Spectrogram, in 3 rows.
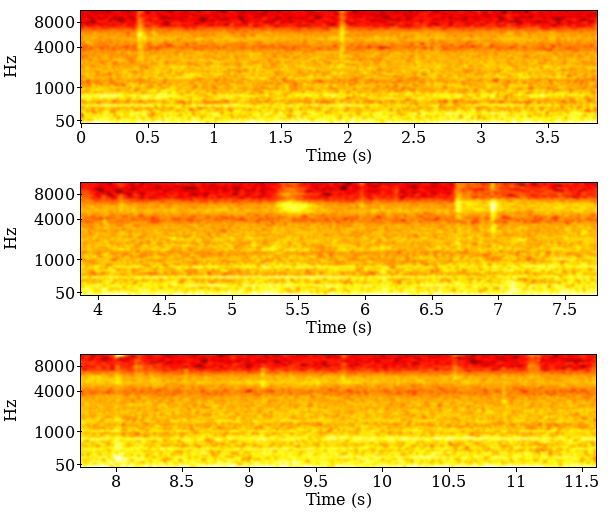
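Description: JNR Class 185 electric multiple unit running: a steady hum over the rumble of wheels on rail, with a few scattered clicks.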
